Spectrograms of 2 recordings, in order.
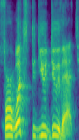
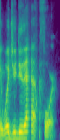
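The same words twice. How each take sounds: First: Mock stilted For what did you do that, what pitched much higher; awkward wrong version. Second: Said in the usual way. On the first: Shown as a demonstration. To the viewers, showing the wrong phrasing with a much higher mock stress. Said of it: "you wouldn't say". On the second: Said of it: "You'd say".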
